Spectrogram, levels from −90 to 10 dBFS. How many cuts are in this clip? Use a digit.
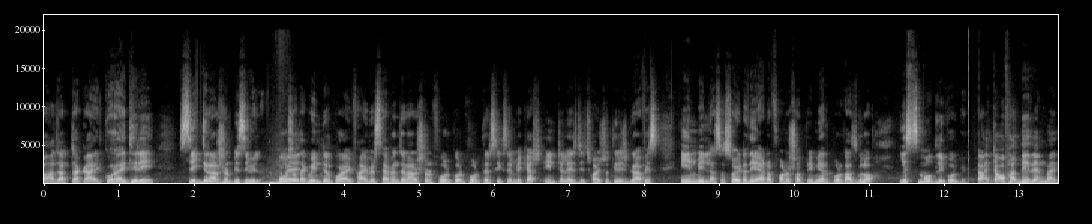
2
